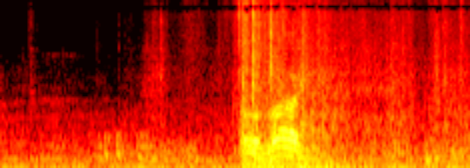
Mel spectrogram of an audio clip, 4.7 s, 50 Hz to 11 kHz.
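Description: A racing pigeon coos loudly nearby in a short rolling burst after a 350-mile race, with a voice speaking briefly over quiet outdoor background.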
